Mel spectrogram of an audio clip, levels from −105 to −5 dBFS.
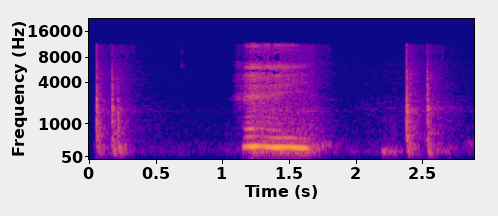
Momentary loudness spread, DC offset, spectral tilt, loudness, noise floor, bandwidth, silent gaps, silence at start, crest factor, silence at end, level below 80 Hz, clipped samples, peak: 20 LU; under 0.1%; -4 dB/octave; -36 LUFS; -84 dBFS; 12 kHz; none; 0.05 s; 16 dB; 0.3 s; -84 dBFS; under 0.1%; -22 dBFS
